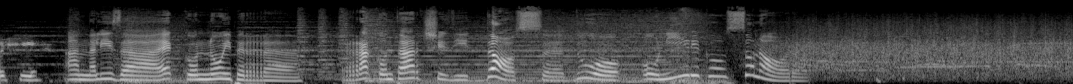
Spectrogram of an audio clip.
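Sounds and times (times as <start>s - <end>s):
speech: 0.0s - 8.2s
applause: 7.9s - 10.7s.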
